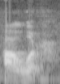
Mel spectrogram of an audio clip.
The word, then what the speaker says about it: hour: an umbrella, and an hour. Use N because the letter H is silent. Hour, not hour.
